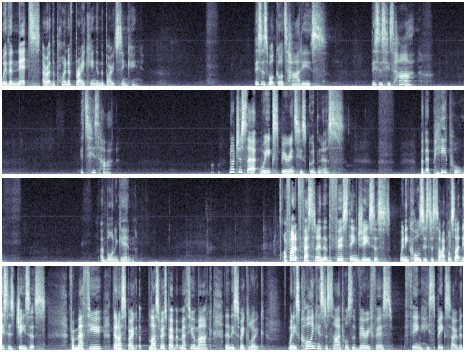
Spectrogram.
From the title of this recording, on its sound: LIVE at Echo Church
